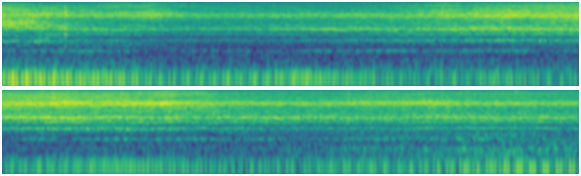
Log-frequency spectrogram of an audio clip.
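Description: Parked emergency vehicle's engine idling: a steady low rumble with a faint steady whine over it, easing a little over the first couple of seconds.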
